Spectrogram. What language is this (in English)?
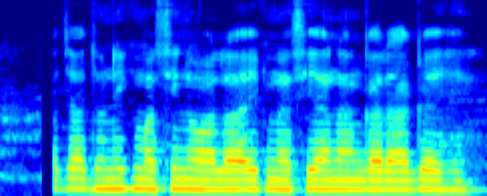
Chhattisgarhi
